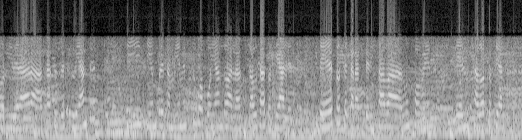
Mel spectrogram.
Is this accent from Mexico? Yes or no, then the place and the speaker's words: yes; Tehuanapa, Guerrero, Mexico; Soy originaria de Tehuanapa, de la región Costa Chica.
